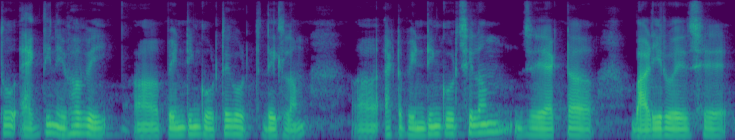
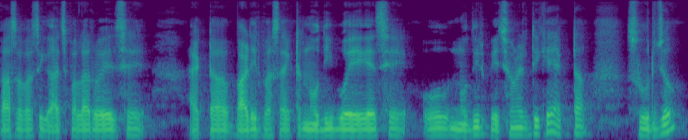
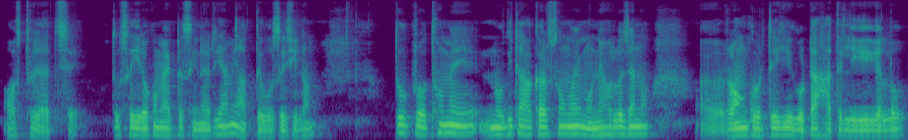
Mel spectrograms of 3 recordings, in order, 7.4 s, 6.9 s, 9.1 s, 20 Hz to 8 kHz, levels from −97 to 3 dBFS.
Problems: none marked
